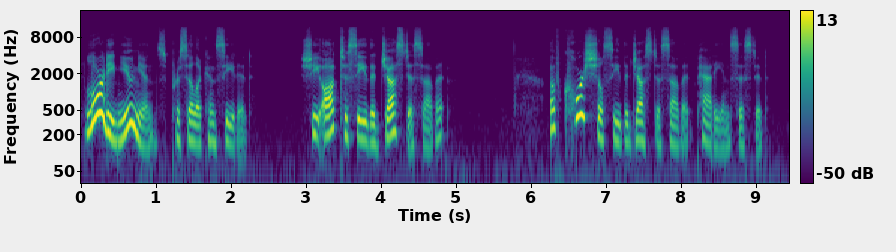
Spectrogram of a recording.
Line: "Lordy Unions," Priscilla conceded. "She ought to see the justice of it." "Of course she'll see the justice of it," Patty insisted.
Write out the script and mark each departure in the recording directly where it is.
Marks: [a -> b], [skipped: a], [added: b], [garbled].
"Lordy Unions," Priscilla conceded. "She ought to see the justice of it." "Of course she'll see the justice of it," Patty insisted.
